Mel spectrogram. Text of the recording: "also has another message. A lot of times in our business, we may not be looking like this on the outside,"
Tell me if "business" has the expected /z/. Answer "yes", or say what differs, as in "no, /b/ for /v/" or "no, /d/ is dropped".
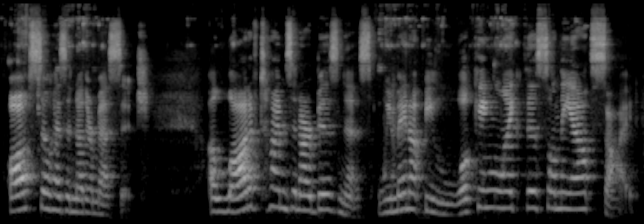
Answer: yes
